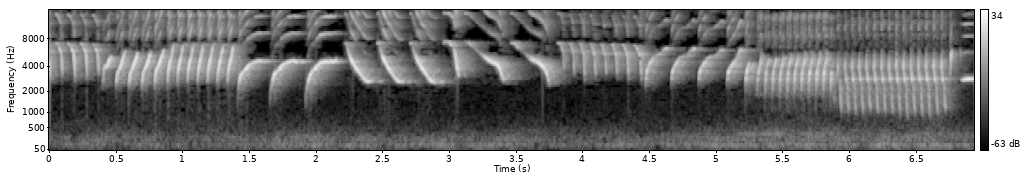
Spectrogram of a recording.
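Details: Canary singing long and continuously, meant to coax a silent bird into singing: fast rattling trills give way to looping swept notes and deeper rolls near the end.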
